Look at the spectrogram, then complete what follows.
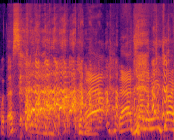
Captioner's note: everyone laughs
